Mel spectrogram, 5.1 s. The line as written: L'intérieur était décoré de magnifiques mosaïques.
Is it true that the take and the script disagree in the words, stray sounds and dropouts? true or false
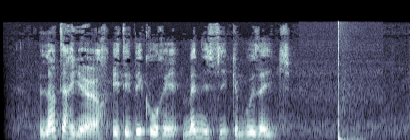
true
